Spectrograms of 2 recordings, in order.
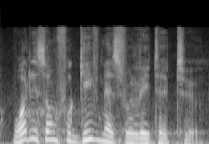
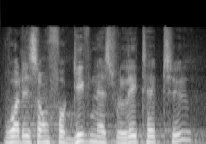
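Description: First: IS pressed, question falling at the end; stress on IS. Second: WHAT lifted, question rising at the end; stress on WHAT. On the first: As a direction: push the word is and let the question drop. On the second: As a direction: lean on the word What and let the question rise. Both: Shown as a demonstration.

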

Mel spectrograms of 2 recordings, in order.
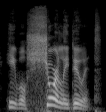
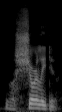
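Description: First: Said in the usual way. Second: "He will surely do it" repeated much softer and lower, "surely" gently held; hushed echo. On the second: Real, not acted. Preacher quietly echoing the verse to the congregation, hushed. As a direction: let the line fall to a near hush. Reads the promise, then echoes it.

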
